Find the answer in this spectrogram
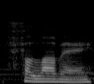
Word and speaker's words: Flame: Falame. So it's Flame. His name is Flame, but he pronounces it special because Fire Genasi.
